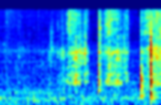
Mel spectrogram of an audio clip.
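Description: Milk powder sliding off a folded sheet into a glass beaker, with faint scraping and a few light taps of the sheet against the glass in the second half.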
